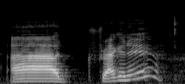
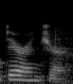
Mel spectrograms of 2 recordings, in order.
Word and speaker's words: Derringer: 2 of the most famous retro examples include the Austin Magic Pistol and Mattel's Belt Buckle Dragonair? How do you pronounce that one? Buckle Derringer. Belt Buckle Derringer.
